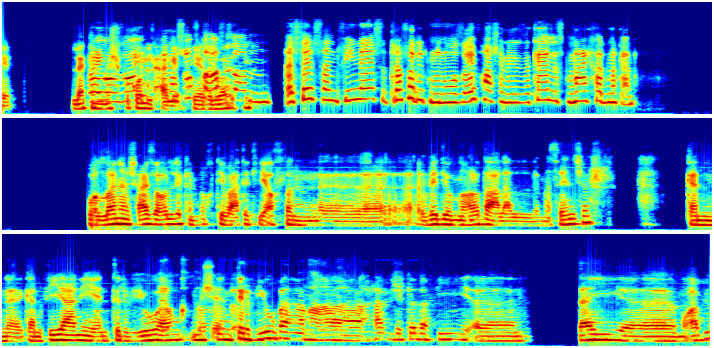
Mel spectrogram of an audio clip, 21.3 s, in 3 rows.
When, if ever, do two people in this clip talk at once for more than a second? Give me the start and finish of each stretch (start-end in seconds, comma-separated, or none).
0.9-2.5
